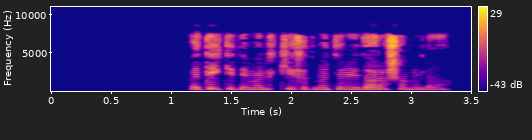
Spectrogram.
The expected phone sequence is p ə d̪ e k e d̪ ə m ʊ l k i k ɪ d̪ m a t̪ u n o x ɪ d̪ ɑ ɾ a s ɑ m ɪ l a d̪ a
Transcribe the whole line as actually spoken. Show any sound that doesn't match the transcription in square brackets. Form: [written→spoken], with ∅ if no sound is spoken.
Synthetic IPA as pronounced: p ə d̪ e k e d̪ ə m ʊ l k i [k→x] ɪ d̪ m a t̪ u n o [x→∅] ɪ d̪ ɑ ɾ a [s→ʃ] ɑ m ɪ l a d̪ a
